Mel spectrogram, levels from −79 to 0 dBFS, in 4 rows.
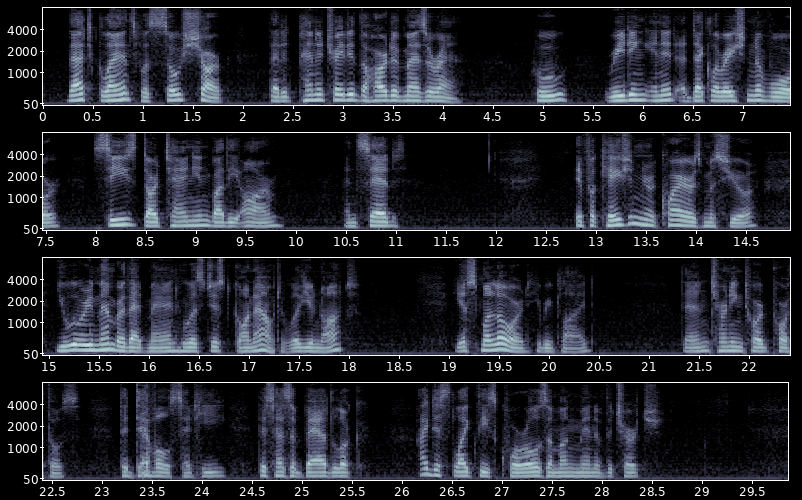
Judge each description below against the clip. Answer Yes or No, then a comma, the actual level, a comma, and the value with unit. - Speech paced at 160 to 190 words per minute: No, average, 145 wpm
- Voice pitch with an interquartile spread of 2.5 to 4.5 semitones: Yes, average, 3.8 semitones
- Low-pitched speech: Yes, low, 130 Hz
